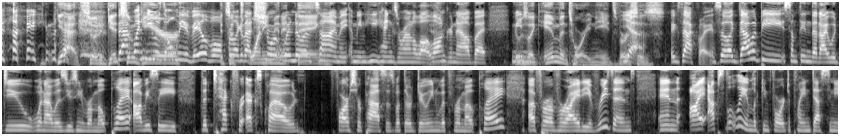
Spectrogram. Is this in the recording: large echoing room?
no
